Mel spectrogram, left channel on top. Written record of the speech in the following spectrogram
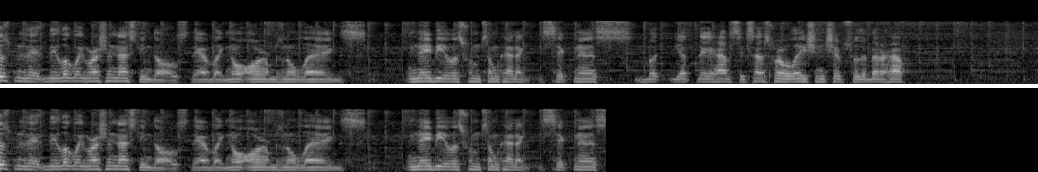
They look like Russian nesting dolls. They have like no arms, no legs. Maybe it was from some kind of sickness, but yet they have successful relationships with a better half.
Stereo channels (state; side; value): drops out; right; at 6.1 s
